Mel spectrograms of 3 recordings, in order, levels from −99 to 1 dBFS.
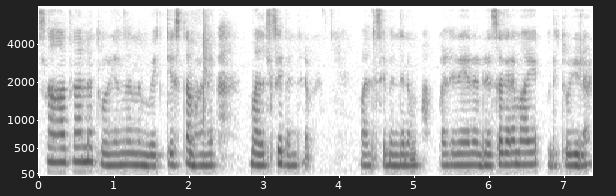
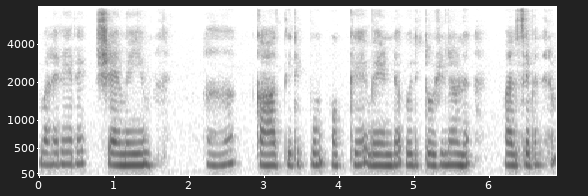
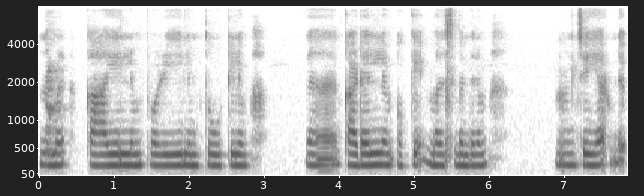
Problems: low volume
